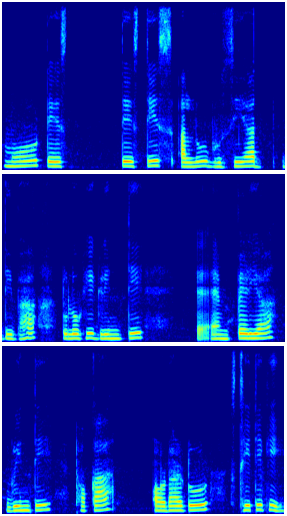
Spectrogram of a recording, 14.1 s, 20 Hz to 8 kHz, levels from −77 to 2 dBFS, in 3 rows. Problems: none marked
